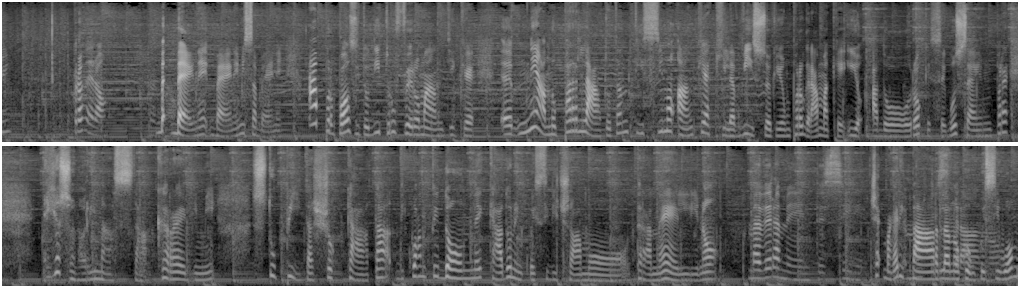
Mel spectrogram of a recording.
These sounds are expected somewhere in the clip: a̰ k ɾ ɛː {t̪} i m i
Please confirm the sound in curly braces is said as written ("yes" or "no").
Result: no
